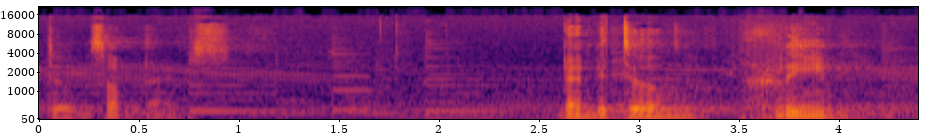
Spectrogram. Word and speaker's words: Hrim: Then the term Hrim, H-R-I-M, or sometimes you hear the word H, you see the word H-R-E-E-M, Hrim.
